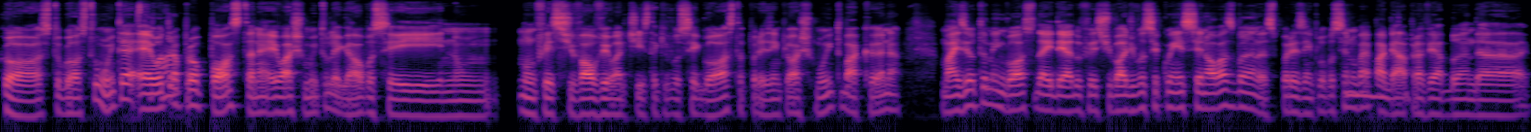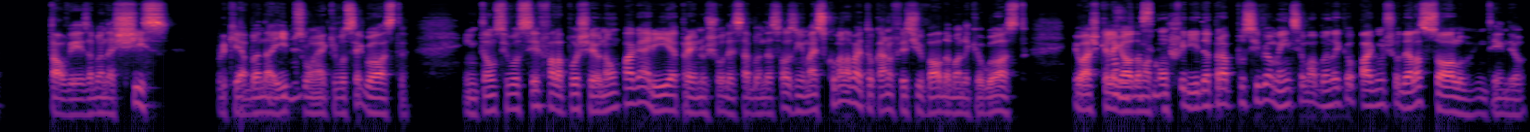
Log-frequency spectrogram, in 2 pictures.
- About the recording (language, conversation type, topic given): Portuguese, podcast, Você prefere shows grandes em um estádio ou em casas menores?
- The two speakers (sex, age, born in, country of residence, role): female, 40-44, Brazil, United States, host; male, 30-34, Brazil, Spain, guest
- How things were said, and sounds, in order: none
